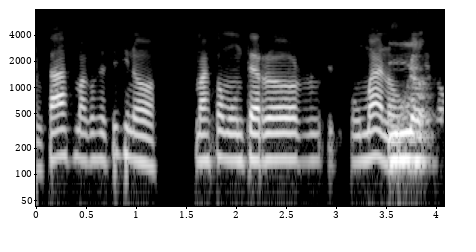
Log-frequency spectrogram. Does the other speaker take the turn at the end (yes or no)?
yes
